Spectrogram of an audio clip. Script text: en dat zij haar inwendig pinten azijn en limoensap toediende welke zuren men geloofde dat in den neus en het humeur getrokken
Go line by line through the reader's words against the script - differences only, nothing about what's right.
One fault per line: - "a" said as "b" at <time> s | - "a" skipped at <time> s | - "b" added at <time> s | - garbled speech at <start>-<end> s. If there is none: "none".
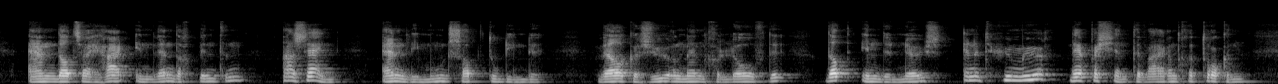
- "der patiënte waren" added at 10.7 s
